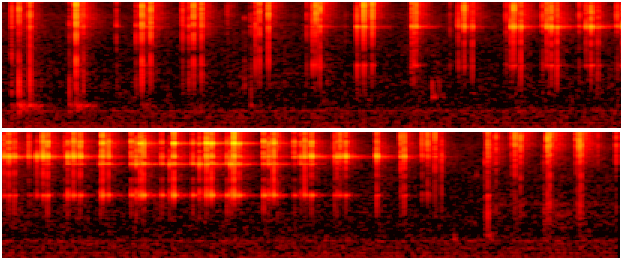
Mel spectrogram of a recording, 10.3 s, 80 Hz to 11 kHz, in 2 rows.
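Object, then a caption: Glass tumbler. A tall, clear, empty ribbed glass tumbler with a grid pattern, held sideways, is tapped and scratched with long red nails. About 37 quiet, bright, sharp clicks fall in an irregular rhythm, with almost no low end. Through the middle the scratching draws out faint, high, glassy ringing tones with a band near 2 kHz.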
